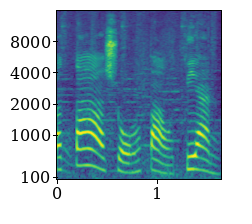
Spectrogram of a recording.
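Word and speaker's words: 大雄寶殿: เรียน นิด นึง ว่า เวลา อ่าน น่ะ จะ อ่าน เหมือน ของ จริง คือ อ่าน จาก ขวา มา ซ้าย นะ คะ อ่าน ว่า ต้าร์ ชง เป่า เปลี่ยน ค่ะ ถ้า ชง เป่า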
